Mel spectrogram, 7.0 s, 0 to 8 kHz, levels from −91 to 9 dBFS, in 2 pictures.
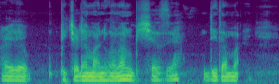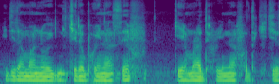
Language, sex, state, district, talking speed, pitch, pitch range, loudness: Nagamese, male, Nagaland, Dimapur, 195 wpm, 90 Hz, 90-95 Hz, -16 LUFS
